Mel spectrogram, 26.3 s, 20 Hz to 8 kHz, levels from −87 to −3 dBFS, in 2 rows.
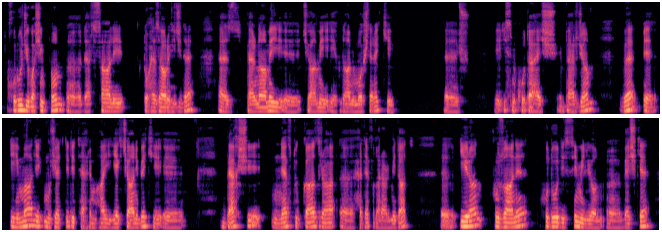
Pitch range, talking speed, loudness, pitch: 100-130 Hz, 90 wpm, -25 LUFS, 115 Hz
